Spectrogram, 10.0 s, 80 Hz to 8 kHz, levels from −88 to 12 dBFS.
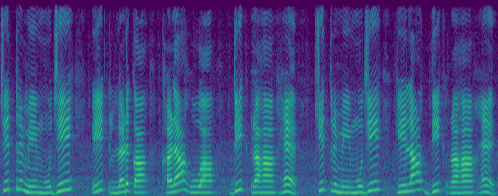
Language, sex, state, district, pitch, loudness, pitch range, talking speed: Hindi, female, Madhya Pradesh, Katni, 245 Hz, -17 LUFS, 235-310 Hz, 100 wpm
